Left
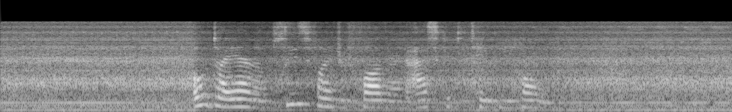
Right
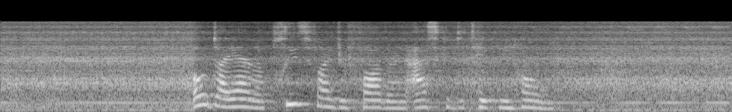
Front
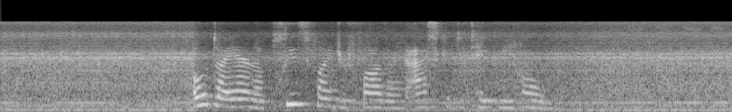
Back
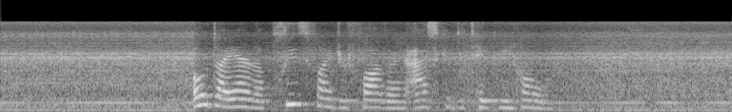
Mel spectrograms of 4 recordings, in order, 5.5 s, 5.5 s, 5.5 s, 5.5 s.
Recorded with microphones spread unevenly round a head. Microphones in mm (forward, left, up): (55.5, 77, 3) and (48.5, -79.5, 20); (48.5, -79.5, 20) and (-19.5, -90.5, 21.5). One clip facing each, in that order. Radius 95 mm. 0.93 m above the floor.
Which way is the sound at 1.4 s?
90° right.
